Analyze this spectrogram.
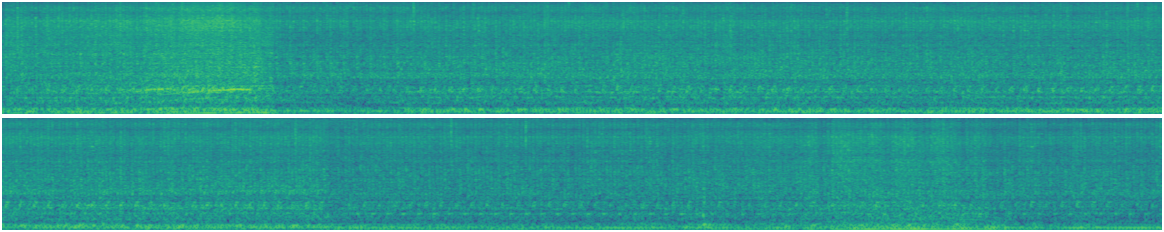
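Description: A vehicle engine rumbles steadily while driving slowly.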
